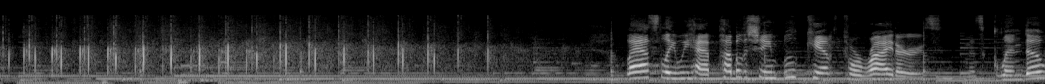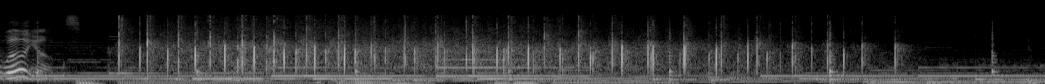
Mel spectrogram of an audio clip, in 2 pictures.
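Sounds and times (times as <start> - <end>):
audience applause: 0.0 - 5.8, 11.6 - 19.6
speech: 6.3 - 11.0.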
